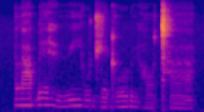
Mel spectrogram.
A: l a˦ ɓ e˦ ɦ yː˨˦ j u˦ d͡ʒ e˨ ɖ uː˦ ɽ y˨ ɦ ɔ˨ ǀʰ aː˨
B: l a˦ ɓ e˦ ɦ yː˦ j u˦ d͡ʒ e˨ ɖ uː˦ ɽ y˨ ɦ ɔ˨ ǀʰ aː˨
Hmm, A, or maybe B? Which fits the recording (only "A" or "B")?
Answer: A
